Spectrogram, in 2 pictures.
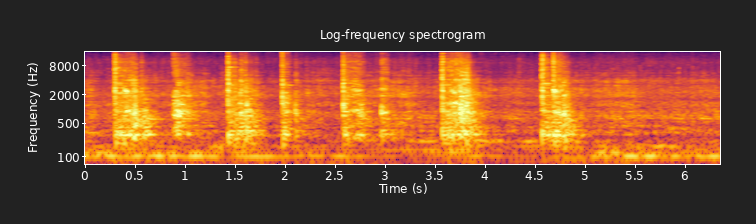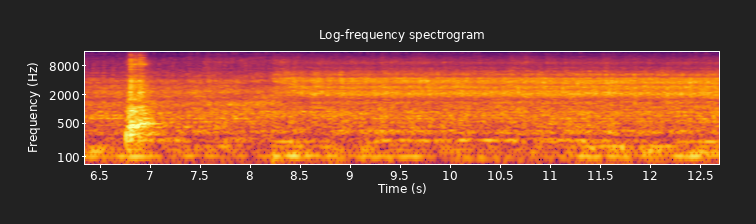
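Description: Mourala fish in mustard poppy paste stirred in a pan, a handful of sharp scraping clanks over the first seconds, then a steady soft sizzle carrying on alone.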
